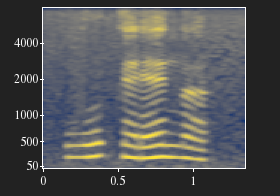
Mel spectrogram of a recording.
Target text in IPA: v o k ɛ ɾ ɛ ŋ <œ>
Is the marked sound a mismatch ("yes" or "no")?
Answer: no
